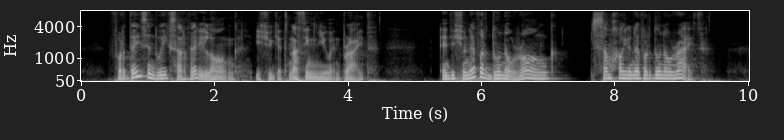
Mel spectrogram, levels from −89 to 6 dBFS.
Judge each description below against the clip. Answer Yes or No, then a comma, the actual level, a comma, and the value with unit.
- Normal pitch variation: Yes, average, 4.0 semitones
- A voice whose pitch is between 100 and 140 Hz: Yes, low, 135 Hz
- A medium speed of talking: Yes, average, 160 wpm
